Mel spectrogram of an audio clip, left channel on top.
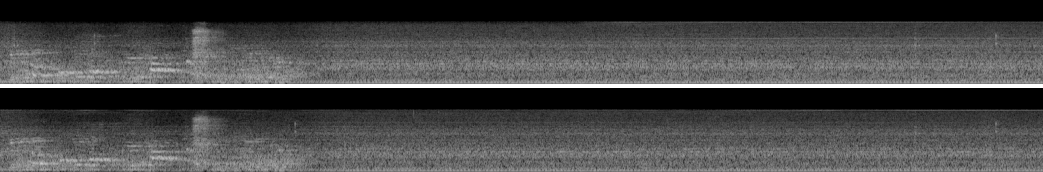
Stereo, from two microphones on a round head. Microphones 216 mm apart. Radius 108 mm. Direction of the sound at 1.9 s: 20° left (ahead or behind).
